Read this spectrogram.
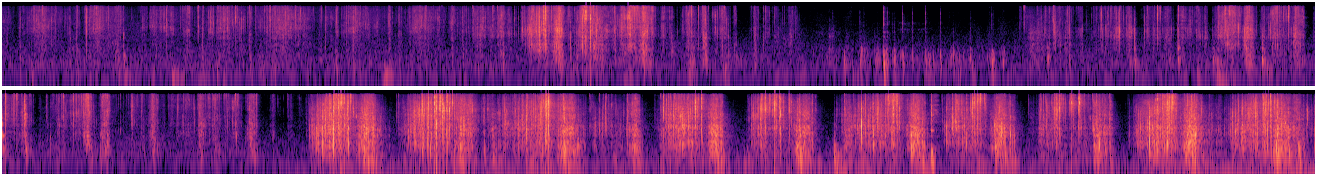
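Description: Hands squish and crackle a foamy slime close up, louder in rhythmic bursts later on.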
